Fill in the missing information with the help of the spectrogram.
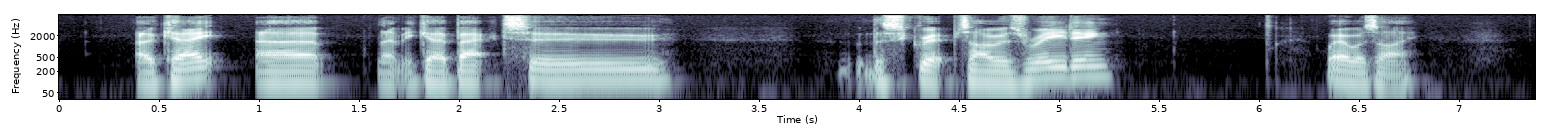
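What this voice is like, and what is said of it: British RP English accent. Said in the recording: “the phonemic chart for British RP English, which is basically the accent I have ... I speak like this, so this is the accent I have”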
